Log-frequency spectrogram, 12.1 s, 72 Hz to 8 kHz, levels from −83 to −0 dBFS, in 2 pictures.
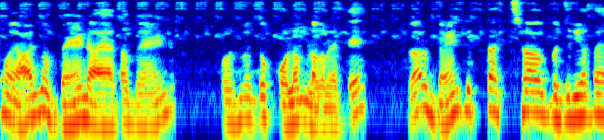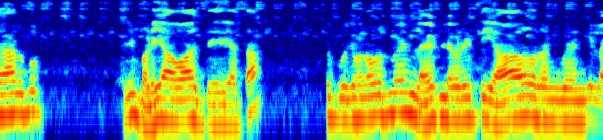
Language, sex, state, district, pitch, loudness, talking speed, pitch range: Hindi, male, Uttar Pradesh, Jyotiba Phule Nagar, 145 Hz, -17 LUFS, 185 wpm, 130-170 Hz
